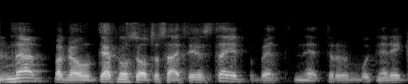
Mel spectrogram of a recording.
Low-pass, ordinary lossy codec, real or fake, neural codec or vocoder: 7.2 kHz; AAC, 32 kbps; fake; codec, 16 kHz, 1.1 kbps, Voila-Tokenizer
